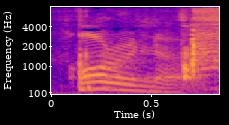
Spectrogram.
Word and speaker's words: Orono: But now you're in Orono. Wait, am I saying it right? – Yes.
